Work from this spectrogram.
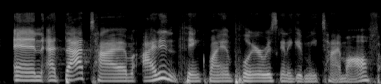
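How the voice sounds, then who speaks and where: Against a silent background on a very clean recording, a woman with an ordinary speaking voice talks at a fairly quick pace, her fairly low pitch carried by lively intonation. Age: 30s. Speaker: personal finance podcast host. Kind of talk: casual interview conversation.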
